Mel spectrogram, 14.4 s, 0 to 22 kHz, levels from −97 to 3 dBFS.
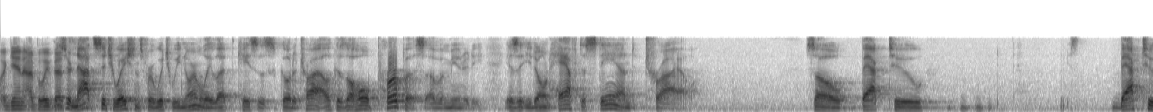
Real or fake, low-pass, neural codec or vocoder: real; 5.4 kHz; none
